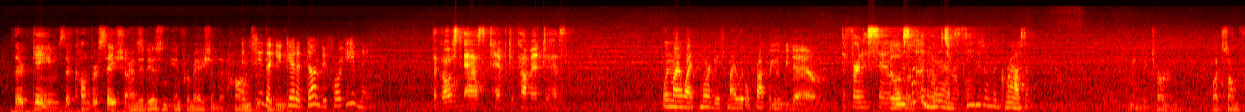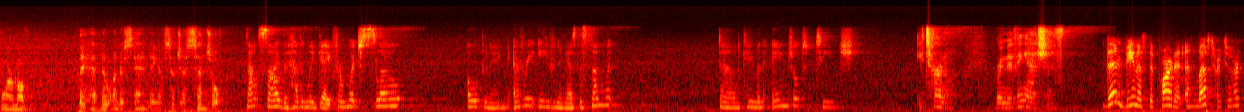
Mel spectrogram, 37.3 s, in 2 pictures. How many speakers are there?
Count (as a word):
eight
